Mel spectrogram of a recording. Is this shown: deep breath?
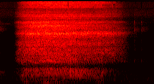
yes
